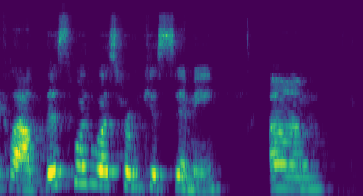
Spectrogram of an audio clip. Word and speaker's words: Kissimmee: this one was from Kissimmee um not pronounced kiss m e it's Kissimmee it's all one word okay um it's not kissing me Kissimmee one whole word so there's Kissimmee Florida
